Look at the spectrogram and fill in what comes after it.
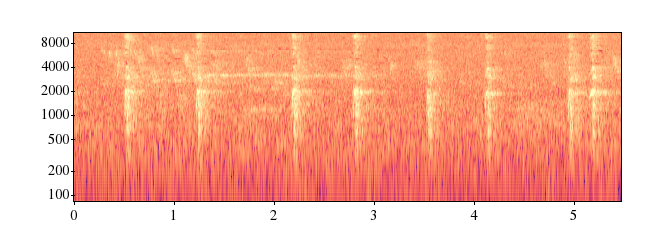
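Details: Pallas's squirrel (Callosciurus erythraeus) calling at danger in Ubon Ratchathani, Thailand, 1 January 2023, recorded with a Nikon P1000: sharp, harsh clicking notes with a ringing core, eight in under six seconds at slightly irregular spacing.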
